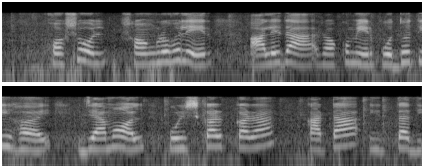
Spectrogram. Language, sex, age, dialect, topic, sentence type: Bengali, female, 36-40, Jharkhandi, agriculture, statement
